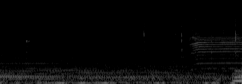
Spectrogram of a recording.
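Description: A sheep in the Minecraft video game lets out a single short, faint bleat near the end, over a quiet background hum.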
